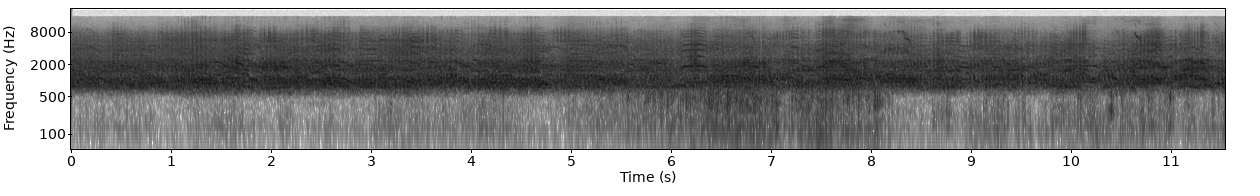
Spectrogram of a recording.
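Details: Lesser sandhill cranes calling in a huge gathering at Merced National Wildlife Refuge, early morning, February 6, 2023; dense layered rolling calls continue nonstop, with a brief low rumble midway.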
